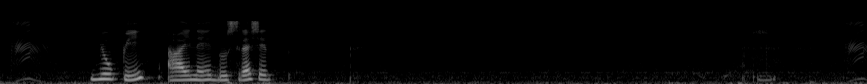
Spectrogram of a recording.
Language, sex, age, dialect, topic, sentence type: Marathi, female, 36-40, Standard Marathi, banking, question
